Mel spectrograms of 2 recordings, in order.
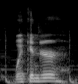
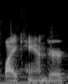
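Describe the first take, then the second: First: The first syllable sounds like 'wick'. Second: The first syllable sounds like 'why'. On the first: "could probably be pronounced Wickander" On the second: "but I think it's Wykander"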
